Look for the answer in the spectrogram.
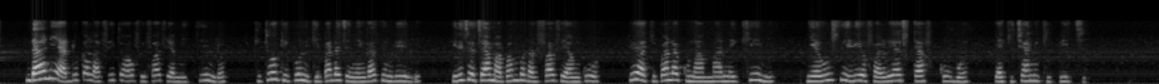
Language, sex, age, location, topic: Swahili, male, 18-24, Nairobi, finance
